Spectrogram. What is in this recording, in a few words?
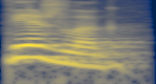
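"вежлӧг", Komi, female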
